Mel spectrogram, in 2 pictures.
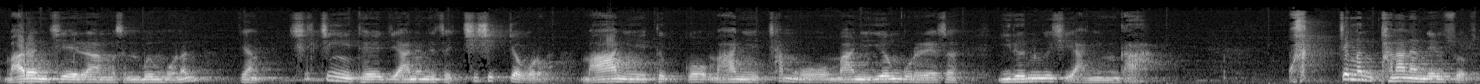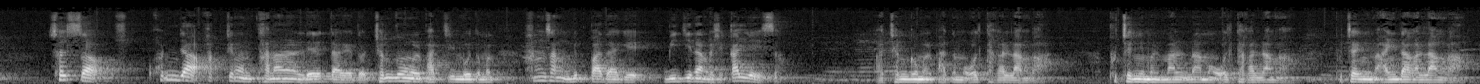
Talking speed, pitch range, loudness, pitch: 265 characters per minute, 110-140 Hz, -14 LUFS, 120 Hz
